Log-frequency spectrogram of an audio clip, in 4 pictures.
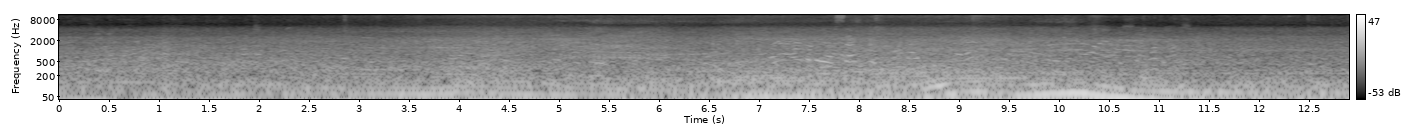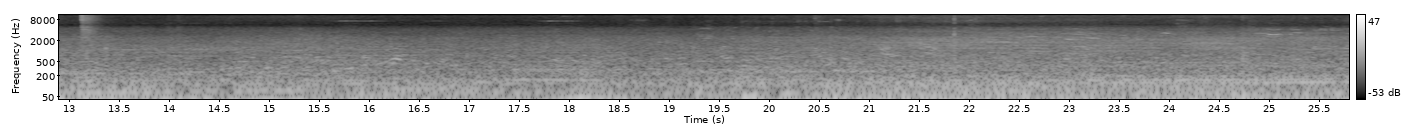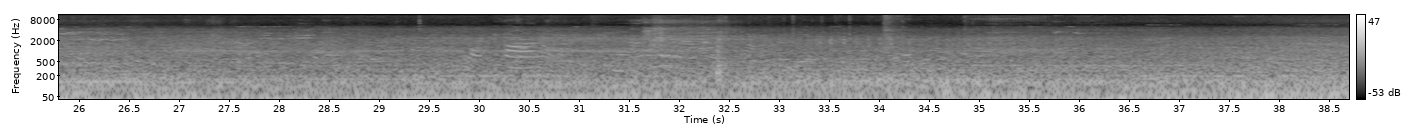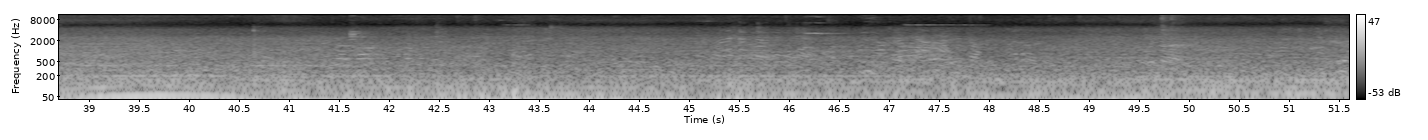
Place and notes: Traffic Sound, walking on the Road, Various shops sound, Tourist, The sound of a train traveling through the neighborhood
Sony PCM D50+ Soundman OKM II
Yilan County, Taiwan, 26 July, 18:56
